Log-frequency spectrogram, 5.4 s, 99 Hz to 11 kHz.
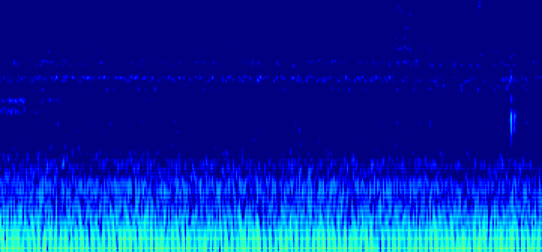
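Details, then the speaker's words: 1995 Nissan Maxima that intermittently idles rough, after revving to 7000 rpm: low steady idle hum, even rhythm, RPM needle steady, no shaking; normal smooth idle. "can see there are PM needles not really moving the car is idling nicely nice and smooth in here no shaking"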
